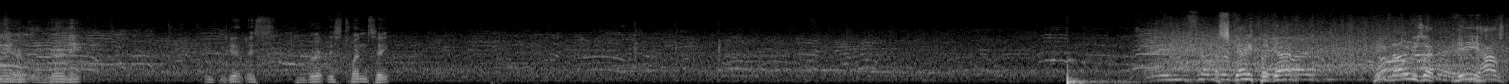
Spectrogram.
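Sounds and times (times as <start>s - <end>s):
crowd reacting loudly: 10.6s - 15.0s.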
